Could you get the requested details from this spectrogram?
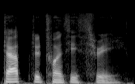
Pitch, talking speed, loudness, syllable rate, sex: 95 Hz, 135 wpm, -22 LUFS, 4.2 syllables/s, male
